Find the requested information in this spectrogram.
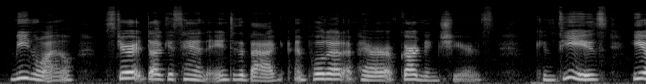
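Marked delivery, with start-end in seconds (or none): none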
